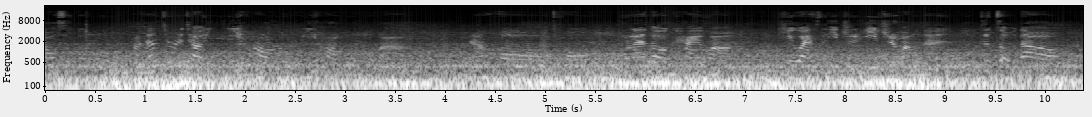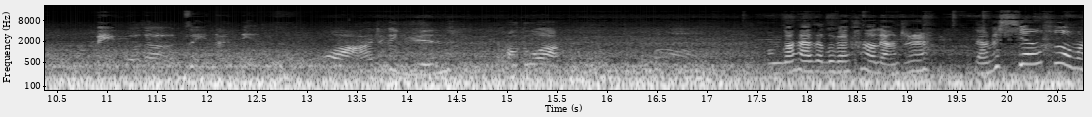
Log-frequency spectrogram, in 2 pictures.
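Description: Steady low road and engine noise inside a moving car's cabin, under women's voices talking throughout.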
